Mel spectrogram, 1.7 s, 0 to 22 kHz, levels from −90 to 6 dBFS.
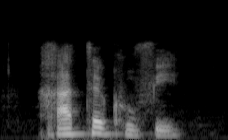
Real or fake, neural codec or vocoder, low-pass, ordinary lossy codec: real; none; 7.2 kHz; Opus, 32 kbps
